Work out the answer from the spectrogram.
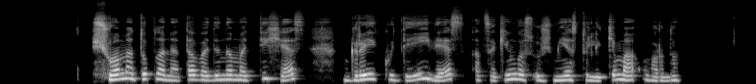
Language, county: Lithuanian, Kaunas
